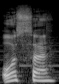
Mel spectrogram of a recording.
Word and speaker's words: Оса: Это совершенно музыкоцентричная запись, где, Салу, где Салуки и его компаньон Оса, мне кажется, так надо ставить ударение в этом, э, в никнейме этого продюсера, делают, что хотят.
